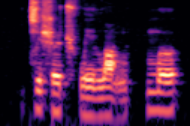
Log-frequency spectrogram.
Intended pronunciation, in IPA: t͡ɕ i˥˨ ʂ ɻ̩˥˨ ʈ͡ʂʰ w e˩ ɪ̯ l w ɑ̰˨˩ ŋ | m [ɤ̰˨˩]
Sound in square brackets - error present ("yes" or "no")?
yes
